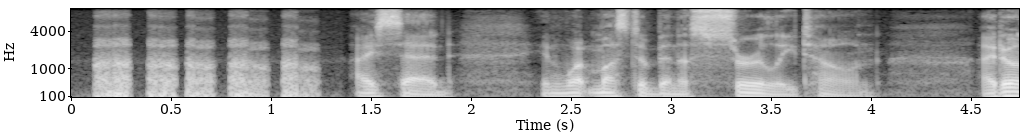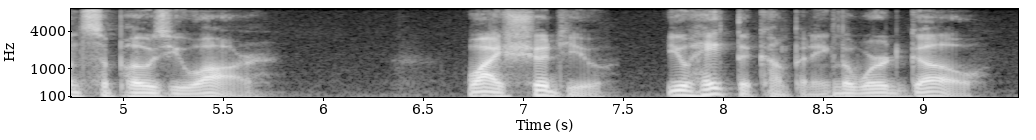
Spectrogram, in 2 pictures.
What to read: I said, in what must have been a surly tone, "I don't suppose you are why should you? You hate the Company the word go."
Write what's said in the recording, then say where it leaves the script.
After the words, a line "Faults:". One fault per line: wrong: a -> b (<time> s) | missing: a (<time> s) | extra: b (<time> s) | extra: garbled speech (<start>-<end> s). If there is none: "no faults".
I said, in what must have been a surly tone, "I don't suppose you are why should you? You hate the Company the word go."
Faults:
no faults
